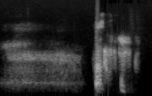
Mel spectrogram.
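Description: A single loud sneeze: a drawn-out breathy inhale builds for most of a second, then breaks into a sharp explosive burst with a brief trailing sputter.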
